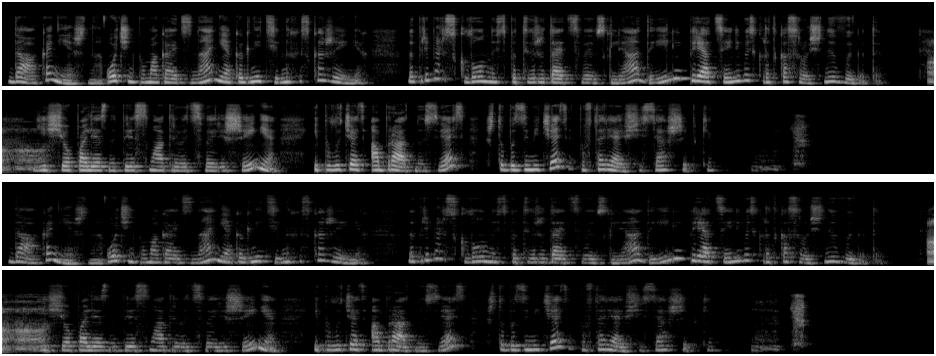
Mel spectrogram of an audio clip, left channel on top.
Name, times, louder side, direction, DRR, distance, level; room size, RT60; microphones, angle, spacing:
voice 1, 0.1-8.8 9.6-13.9 14.3-16.5, left 5 dB, 85° left, 0.5 m, -31 dB
voice 2, 9.2-9.8 16.8-17.3, right 5 dB, 40° right, 0.3 m, -36 dB
4.5 x 2.5 x 2.4 m
head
